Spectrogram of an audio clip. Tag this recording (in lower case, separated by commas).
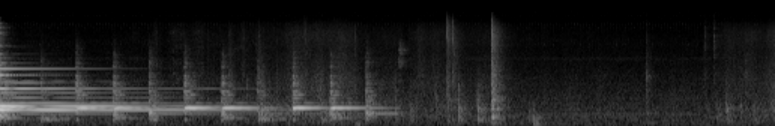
music, plucked string instrument, guitar, musical instrument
